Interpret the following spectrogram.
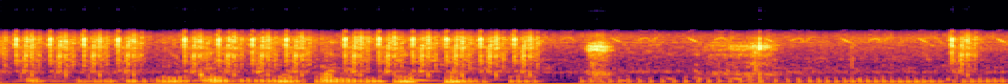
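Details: Lion pair in the Sabi Sands, South Africa, a lioness trying to lure a tired, uninterested male to mate: a deep, rapidly pulsed rumbling growl runs for most of the stretch, with sharp clicks and faint rustling around it.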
